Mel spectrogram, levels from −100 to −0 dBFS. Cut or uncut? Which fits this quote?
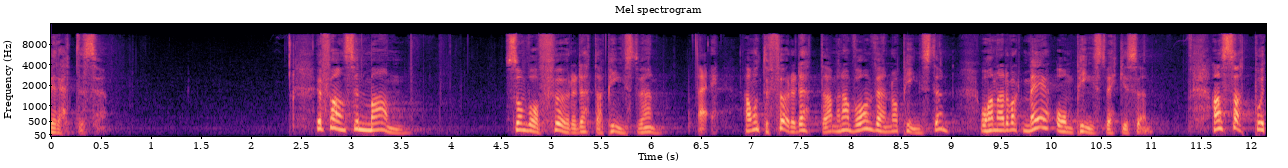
uncut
